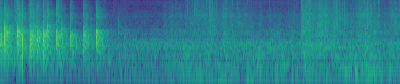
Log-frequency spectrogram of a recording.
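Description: Audience clapping for about two seconds, then dying away into low room noise.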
